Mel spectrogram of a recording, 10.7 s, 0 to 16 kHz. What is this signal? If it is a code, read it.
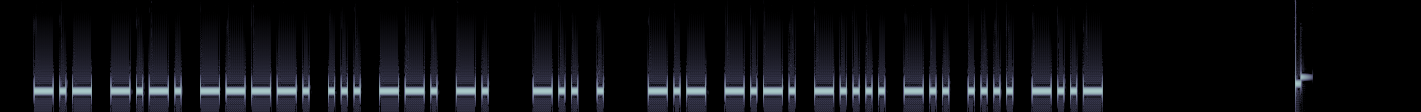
Morse code, heard as a keyed tone, about 25 wpm, 700 Hz. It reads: KC9SGN DE KC6DHX
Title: USA Callsign DE Callsign 25wpm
